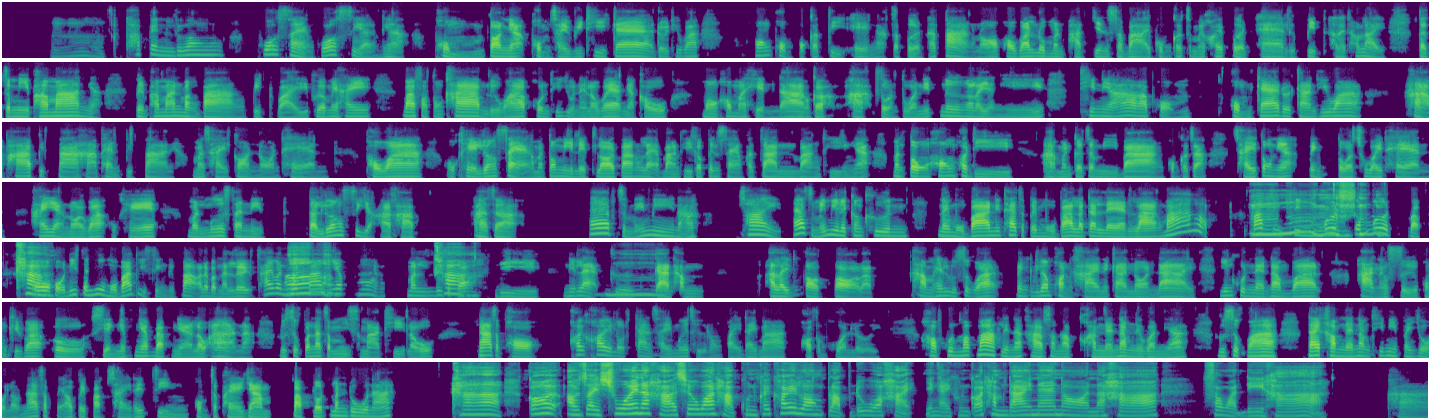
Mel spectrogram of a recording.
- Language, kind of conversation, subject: Thai, advice, อยากตั้งกิจวัตรก่อนนอนแต่จบลงด้วยจ้องหน้าจอ
- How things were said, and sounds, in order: stressed: "มาก"; laughing while speaking: "อื้อฮือ"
